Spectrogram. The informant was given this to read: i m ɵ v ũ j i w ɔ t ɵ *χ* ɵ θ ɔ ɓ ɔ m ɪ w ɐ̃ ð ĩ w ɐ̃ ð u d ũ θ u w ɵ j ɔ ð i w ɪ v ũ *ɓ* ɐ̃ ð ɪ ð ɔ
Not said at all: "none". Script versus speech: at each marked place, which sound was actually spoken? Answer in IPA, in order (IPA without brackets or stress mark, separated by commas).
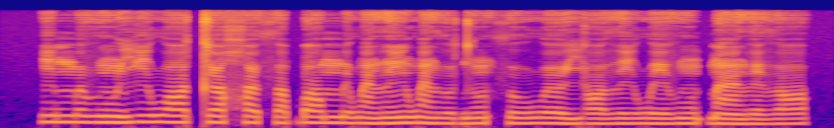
χ, ɓ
